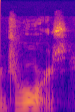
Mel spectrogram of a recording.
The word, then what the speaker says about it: drawer: The dr makes a J sound like in juice and jump. Plus the R. J. Then we have the or sound like more and door.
